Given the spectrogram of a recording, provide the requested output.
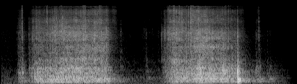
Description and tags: G9 moving heavy furniture
a man moves a heavy furniture inside a living room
